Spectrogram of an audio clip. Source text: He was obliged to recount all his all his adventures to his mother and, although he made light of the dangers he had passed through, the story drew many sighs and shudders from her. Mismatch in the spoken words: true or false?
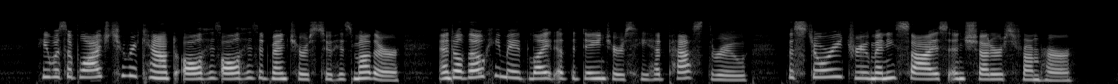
false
